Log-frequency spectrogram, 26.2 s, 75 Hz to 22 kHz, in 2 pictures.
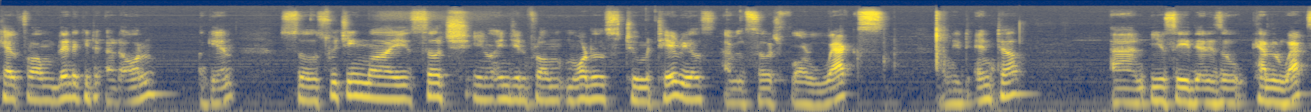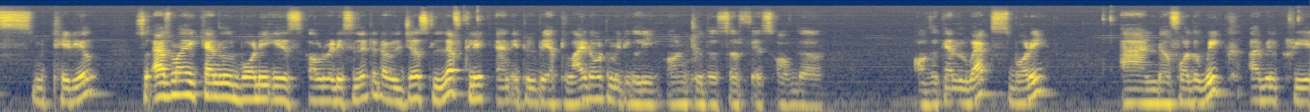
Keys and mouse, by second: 3.2 click, 7.5-11.6 drag, 24.2 click, 26.1 click.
